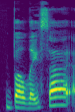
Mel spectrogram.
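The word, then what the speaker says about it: Bellesa: And so I know that a lot of my lady friends prefer a website called Belesa. – What's it called? – Belesa, I believe that's how it's pronounced. It's B-E-L-L-E-S-A.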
